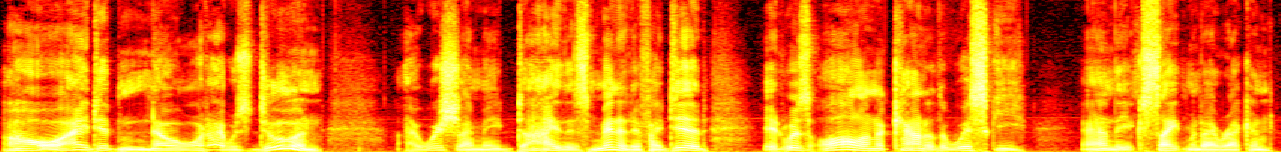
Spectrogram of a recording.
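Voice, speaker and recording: A man's voice: medium pitch, creaky, fairly bright tone, dry recording, pitched above the performer's own voice, heavily acted. A man voicing a frightened, pitiful male drunkard in an audiobook, begging and wailing in rustic speech.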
